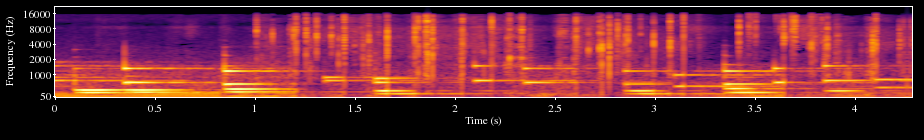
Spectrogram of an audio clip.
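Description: Background music melody, with dense crackling and crinkling of a plastic candy wrapper being handled and torn open starting about a second in.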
